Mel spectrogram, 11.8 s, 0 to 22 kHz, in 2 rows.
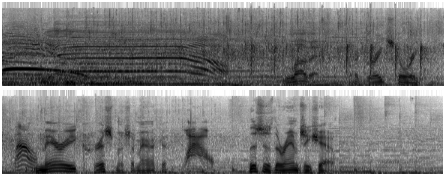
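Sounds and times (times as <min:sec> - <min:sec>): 
small group screaming and cheering in celebration after paying off debt: 0:00.0 - 0:09.0
speech: 0:04.7 - 0:10.5.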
